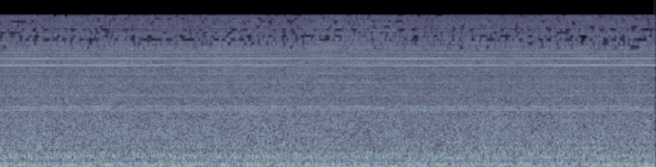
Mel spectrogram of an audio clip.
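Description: A jet engine in a flight sim roars at full thrust with its vectored nozzles swung to push forward, a loud, continuous broadband blast with a thin steady whine on top, unbroken and alone.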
